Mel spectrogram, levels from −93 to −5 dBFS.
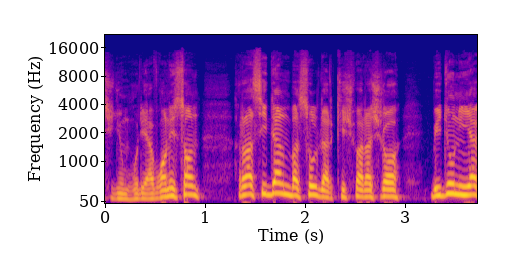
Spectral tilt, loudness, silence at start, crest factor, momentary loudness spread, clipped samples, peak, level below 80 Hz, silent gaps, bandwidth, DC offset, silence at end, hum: -6 dB/octave; -20 LUFS; 0 s; 12 dB; 8 LU; under 0.1%; -8 dBFS; -58 dBFS; none; 15 kHz; under 0.1%; 0 s; none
